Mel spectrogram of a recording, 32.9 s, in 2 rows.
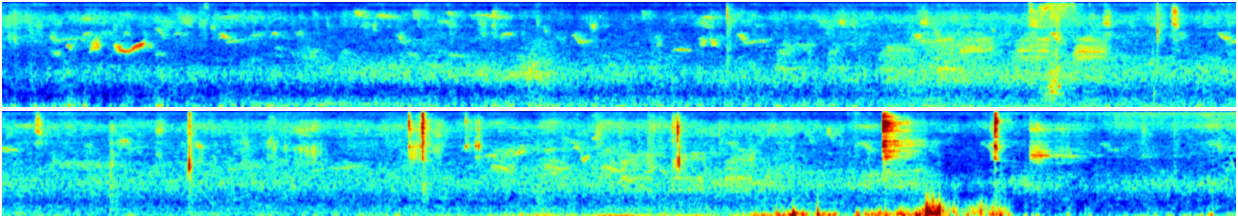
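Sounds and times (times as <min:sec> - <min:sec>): birds calling: 0:08.6 - 0:26.6.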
